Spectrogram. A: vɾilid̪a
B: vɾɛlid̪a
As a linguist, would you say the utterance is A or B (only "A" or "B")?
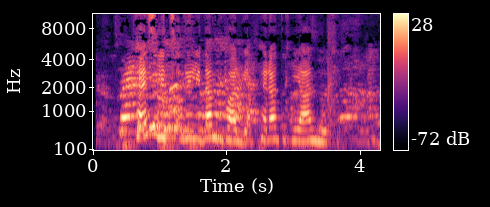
A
